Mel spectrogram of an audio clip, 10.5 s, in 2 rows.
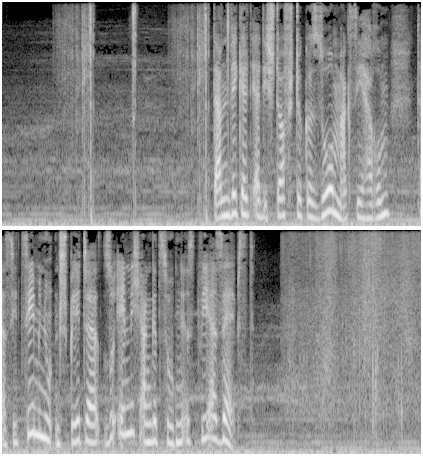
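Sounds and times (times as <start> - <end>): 
low hum: 0.0 - 10.4
scissors cutting an old black bed sheet: 2.2 - 2.7
speech: 2.6 - 8.4.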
